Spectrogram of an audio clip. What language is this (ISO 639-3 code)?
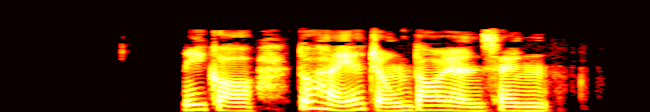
yue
